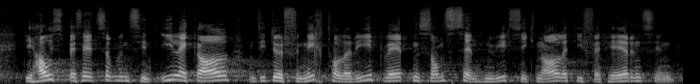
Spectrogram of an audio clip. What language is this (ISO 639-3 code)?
gsw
